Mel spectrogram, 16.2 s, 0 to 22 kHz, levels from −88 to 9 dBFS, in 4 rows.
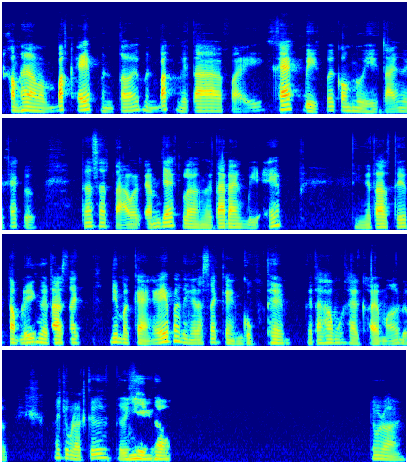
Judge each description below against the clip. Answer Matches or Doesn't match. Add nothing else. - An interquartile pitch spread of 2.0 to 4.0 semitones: Matches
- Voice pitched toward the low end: Matches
